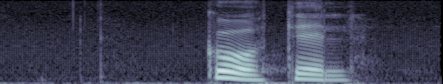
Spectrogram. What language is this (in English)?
Norwegian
